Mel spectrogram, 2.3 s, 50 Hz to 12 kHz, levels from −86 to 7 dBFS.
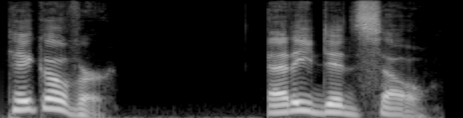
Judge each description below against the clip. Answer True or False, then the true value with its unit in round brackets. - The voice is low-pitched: False (170 Hz)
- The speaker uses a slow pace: True (130 wpm)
